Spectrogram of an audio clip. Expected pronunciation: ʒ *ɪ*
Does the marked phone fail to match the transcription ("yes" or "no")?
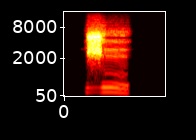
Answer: no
